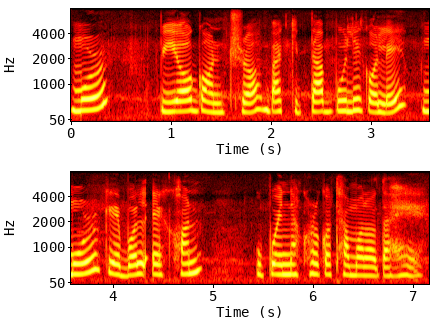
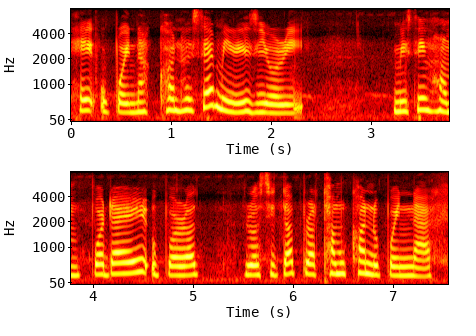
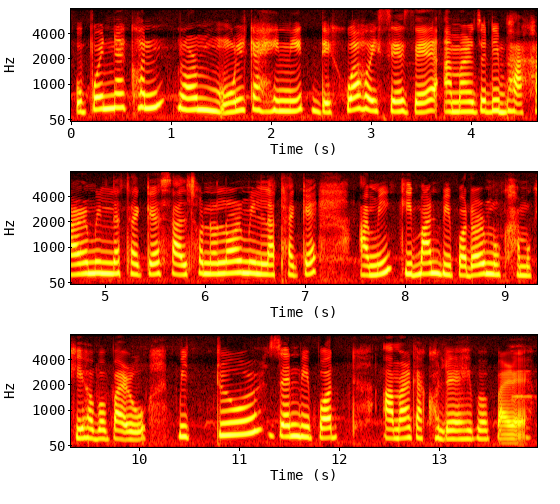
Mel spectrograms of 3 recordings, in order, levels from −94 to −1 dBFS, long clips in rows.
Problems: background sounds at intervals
